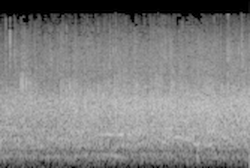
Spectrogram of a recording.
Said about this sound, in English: Hallelujah. Clap your hands.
